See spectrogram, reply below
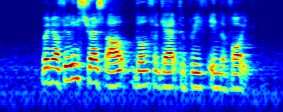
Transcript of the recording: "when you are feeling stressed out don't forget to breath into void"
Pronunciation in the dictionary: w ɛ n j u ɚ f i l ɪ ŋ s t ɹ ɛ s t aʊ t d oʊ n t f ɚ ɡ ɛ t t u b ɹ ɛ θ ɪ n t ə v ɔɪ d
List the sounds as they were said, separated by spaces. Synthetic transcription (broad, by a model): w ɛ n j u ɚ f i l ɪ ŋ s t ɹ ɛ s t aʊ t d oʊ n t f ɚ ɡ ɛ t t u b ɹ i f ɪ n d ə v ɔɪ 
